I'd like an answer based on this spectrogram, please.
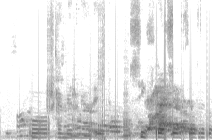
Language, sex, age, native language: Icelandic, female, 12, Icelandic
